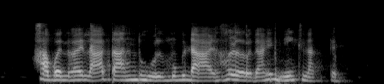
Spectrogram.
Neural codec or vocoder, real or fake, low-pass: codec, 24 kHz, 1.5 kbps, HILCodec; fake; 7.2 kHz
